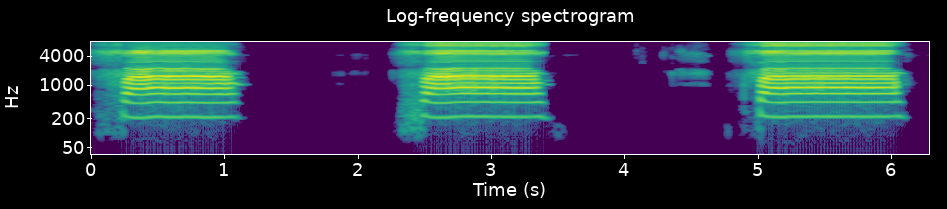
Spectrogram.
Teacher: فا اوپر کے دانتوں کے کنارے اور نچلے ہونٹ کے تر حصے سے ادا ہوتا ہے۔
